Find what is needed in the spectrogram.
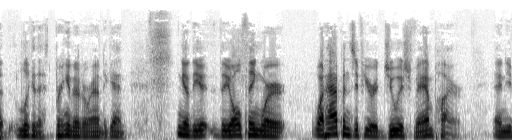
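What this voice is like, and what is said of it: Usual voice. Nothing is said of it.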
